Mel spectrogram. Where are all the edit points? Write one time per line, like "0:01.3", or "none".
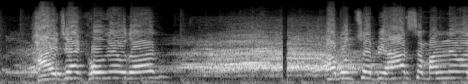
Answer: none

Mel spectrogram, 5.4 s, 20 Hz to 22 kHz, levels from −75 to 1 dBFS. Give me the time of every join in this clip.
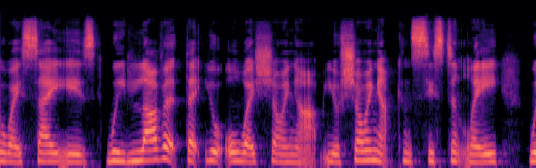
0:01.0

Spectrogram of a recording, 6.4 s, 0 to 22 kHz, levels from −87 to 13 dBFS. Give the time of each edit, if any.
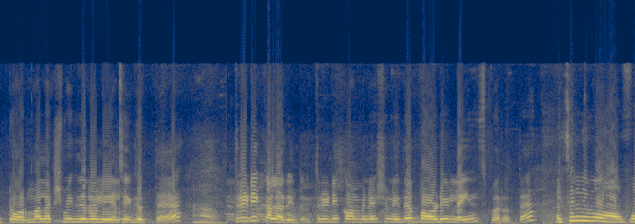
0:01.2
0:05.4

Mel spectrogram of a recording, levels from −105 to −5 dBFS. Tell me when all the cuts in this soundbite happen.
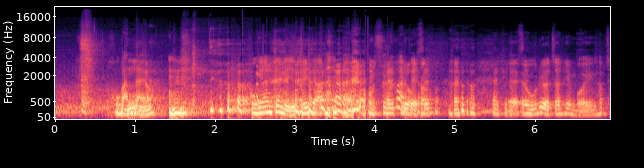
0:04.0

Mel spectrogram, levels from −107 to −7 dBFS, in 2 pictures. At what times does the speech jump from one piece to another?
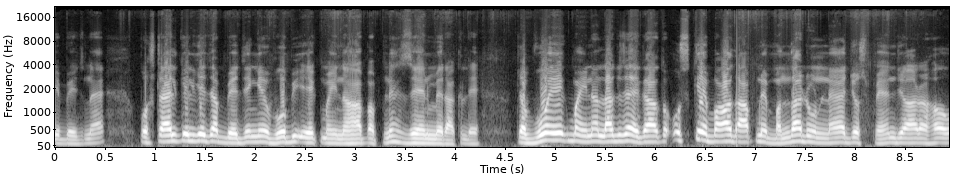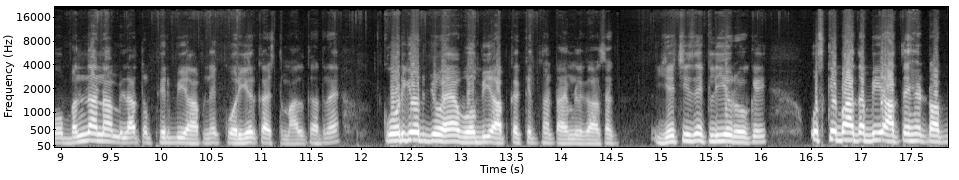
none

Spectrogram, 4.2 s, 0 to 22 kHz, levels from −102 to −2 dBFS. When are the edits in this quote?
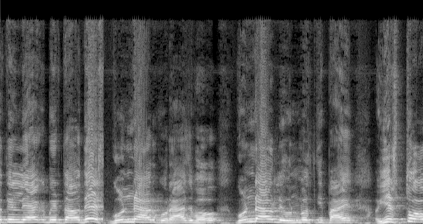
0:01.1

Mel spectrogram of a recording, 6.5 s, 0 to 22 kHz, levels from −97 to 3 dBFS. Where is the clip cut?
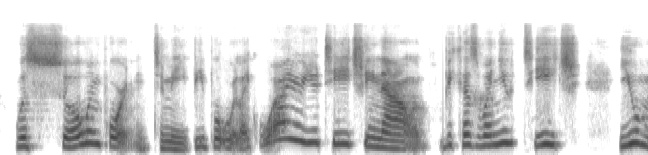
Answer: none

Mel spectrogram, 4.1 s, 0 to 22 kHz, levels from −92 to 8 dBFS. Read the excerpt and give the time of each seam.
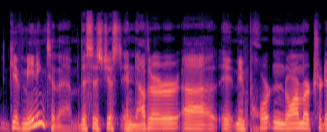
0:01.0

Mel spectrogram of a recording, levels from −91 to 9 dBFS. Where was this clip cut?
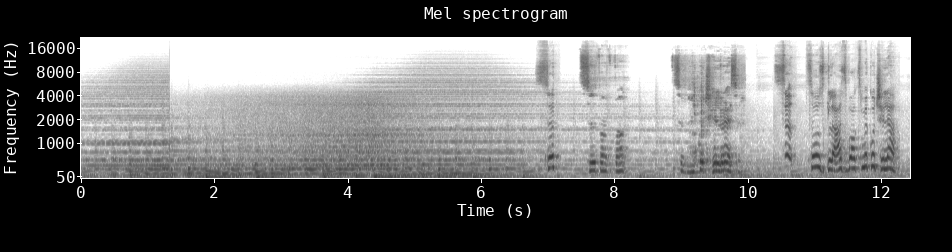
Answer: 0:01.3

